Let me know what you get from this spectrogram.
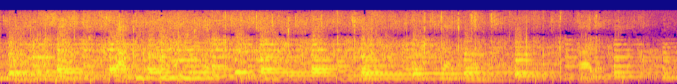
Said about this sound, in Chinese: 我们向我们的主来拍手。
